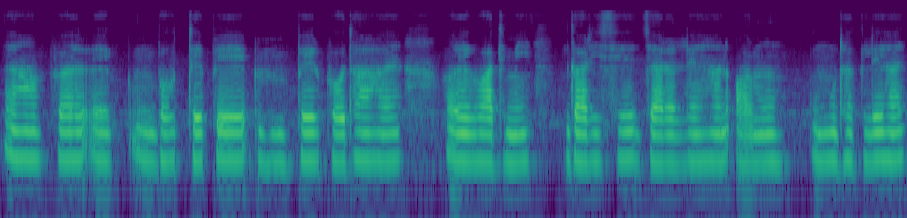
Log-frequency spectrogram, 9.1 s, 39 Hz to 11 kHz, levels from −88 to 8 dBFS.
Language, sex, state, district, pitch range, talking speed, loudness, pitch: Chhattisgarhi, female, Chhattisgarh, Bilaspur, 170-180 Hz, 120 wpm, -28 LUFS, 175 Hz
